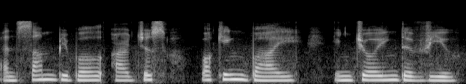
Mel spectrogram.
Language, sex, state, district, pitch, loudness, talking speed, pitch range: English, female, Nagaland, Dimapur, 195 Hz, -15 LUFS, 115 wpm, 185-210 Hz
